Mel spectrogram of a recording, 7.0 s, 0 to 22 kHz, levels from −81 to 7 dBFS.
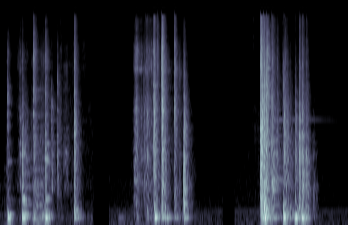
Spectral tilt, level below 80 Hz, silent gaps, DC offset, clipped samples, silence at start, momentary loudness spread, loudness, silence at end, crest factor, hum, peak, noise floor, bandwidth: -4 dB/octave; -52 dBFS; none; under 0.1%; under 0.1%; 0.15 s; 19 LU; -19 LUFS; 0.75 s; 22 dB; none; 0 dBFS; -68 dBFS; 17 kHz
